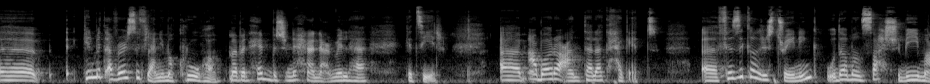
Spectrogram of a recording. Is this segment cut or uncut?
cut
